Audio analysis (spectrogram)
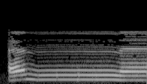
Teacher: فيترتب على تقليل الألف ترقيق الراء في الوقف النار، ما فخمش الراء وأنا بقلل الألف.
